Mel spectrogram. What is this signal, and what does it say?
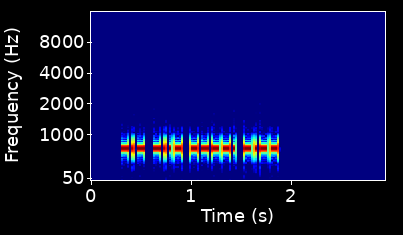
Morse code, heard as a keyed tone, about 46 wpm, 700 Hz. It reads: KX9Y
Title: USA Call Signs - 4 Characters - 3x Character Spacing - 45wpm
